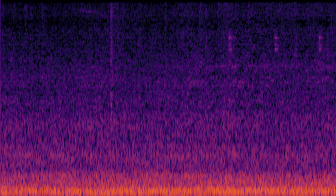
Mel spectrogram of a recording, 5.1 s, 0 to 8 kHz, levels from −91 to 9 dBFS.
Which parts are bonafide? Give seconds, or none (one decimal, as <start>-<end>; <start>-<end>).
3.5-4.4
